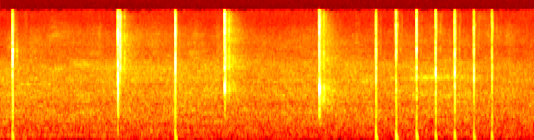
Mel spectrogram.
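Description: A dozen sharp hand claps on a quiet background, spaced loosely at first and then quickening into a rapid, even run of crisp claps at the end, made just before a recording starts.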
